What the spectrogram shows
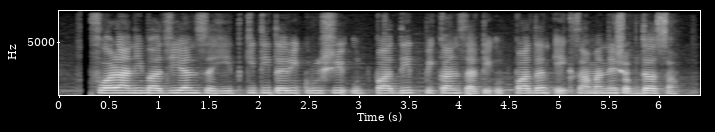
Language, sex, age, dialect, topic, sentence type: Marathi, female, 46-50, Southern Konkan, agriculture, statement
